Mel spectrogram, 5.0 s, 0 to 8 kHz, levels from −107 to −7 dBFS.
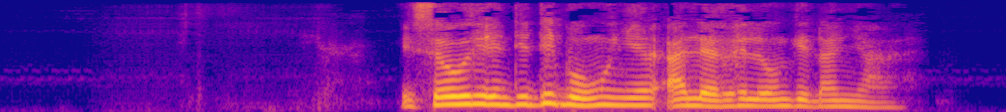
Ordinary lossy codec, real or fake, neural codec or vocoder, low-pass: MP3, 32 kbps; fake; codec, 16 kHz in and 24 kHz out, 0.8 kbps, FocalCodec, streaming, 65536 codes; 7.2 kHz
